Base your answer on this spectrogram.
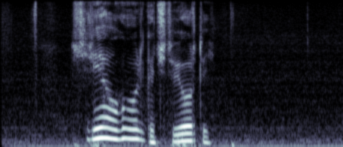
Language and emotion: Russian, sad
